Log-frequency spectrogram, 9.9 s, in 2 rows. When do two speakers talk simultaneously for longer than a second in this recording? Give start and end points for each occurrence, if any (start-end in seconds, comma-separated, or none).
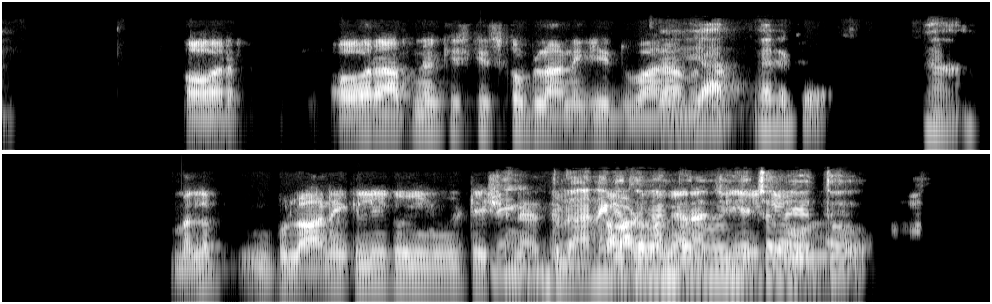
7.4-9.2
